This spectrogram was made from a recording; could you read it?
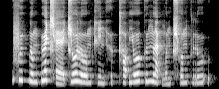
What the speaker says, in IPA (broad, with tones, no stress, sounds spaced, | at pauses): f ɯː˥˩ k̚ l o˦˥ m ʔ ɯ˥˩ a̯ t͡ɕʰ ɛː˩˦ t͡ɕ oː˥˩ l oː˧ m kʰ i˨˩ n h ɯ˥˩ k̚ tʰ ɔ˦˥ ʔ j oː˥˩ k ɯ˥˩ ŋ l a˨˩ k̚ ŋ o˧ n t͡ɕʰ o˥˩ m k r u˥˩ ʔ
